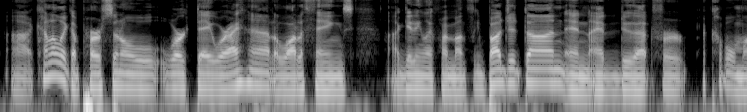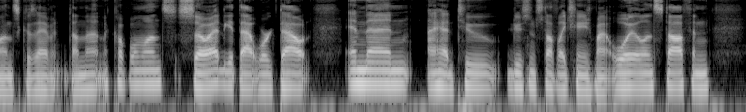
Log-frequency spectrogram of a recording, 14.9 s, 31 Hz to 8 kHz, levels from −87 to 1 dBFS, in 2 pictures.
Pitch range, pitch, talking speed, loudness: 95-115 Hz, 105 Hz, 255 wpm, -24 LUFS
